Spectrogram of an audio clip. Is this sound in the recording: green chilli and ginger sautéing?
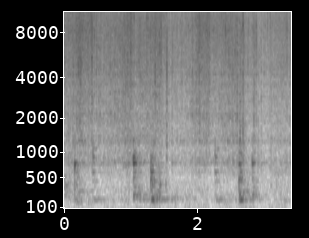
yes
